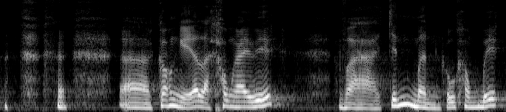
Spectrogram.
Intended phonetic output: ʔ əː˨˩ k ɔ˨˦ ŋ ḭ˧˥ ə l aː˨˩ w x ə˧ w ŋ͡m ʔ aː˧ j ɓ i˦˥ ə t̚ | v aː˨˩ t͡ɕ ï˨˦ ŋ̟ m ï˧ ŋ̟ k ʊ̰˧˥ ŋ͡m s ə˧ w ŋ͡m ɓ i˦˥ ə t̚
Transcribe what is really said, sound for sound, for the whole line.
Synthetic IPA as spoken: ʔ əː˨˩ k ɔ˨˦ ŋ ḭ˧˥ ə l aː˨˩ x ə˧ w ŋ͡m ʔ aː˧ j ɓ i˦˥ ə t̚ | v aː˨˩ t͡ɕ ï˨˦ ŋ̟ m ï˨˩ ŋ̟ k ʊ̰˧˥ ŋ͡m x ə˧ w ŋ͡m ɓ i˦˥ ə t̚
